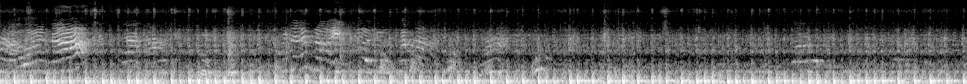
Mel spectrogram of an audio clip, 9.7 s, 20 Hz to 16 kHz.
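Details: Motorcycle idling after service with Uma Racing HP3000 fully synthetic 4T oil; faint regular tapping rides on the exhaust beat, engine knocking still present, cause unclear.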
